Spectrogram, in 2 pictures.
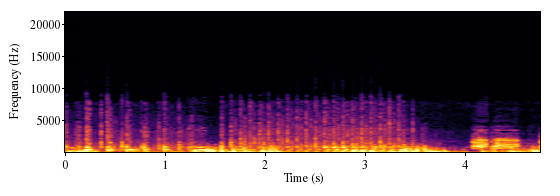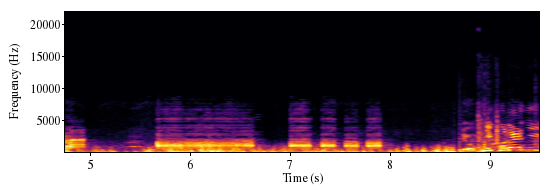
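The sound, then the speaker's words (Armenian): Gunshots fired into the air by police breaking up a street protest against military mobilization in Russia: many sharp, rapid shots ring out amid loud, dense crowd noise and voices. “Իրավապահները մարդկանց ցրելու համար նույնիսկ օդ են կրակել։”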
